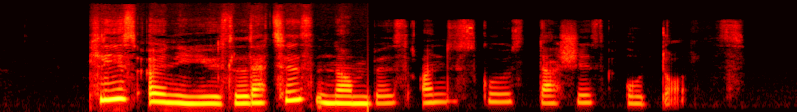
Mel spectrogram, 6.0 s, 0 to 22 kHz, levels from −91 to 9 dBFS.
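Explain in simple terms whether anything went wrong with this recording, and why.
Two things went wrong with this speech recording.

The first is generation loss, and it runs through the whole clip. The sound has a swirly, watery texture, consonants and other sharp starts are smeared, and the voice sounds hollow. The high end still reaches almost 20 kHz, so missing treble isn't the problem. The damage is more like a photocopy of a photocopy: the audio was likely compressed and decompressed about seven times, and each round added its own small errors.

The second is an input switched to a poorer device, at 2.76 s, which lasts until the end. From that point the sound turns duller and boxier, because nothing above about 11 kHz gets through. It also becomes clearly quieter, and a faint new background hiss appears under the voice. There is no gap at the changeover. The change is abrupt, which is most likely a switch to a lower-quality microphone or headset in mid-recording.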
